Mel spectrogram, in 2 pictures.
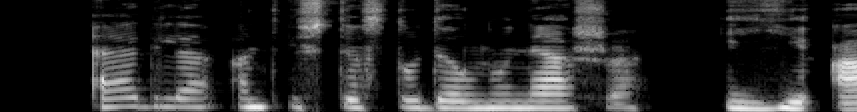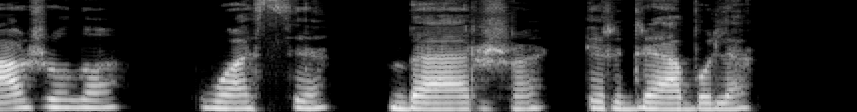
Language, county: Lithuanian, Vilnius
